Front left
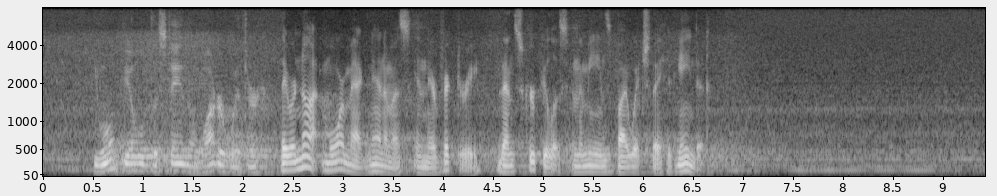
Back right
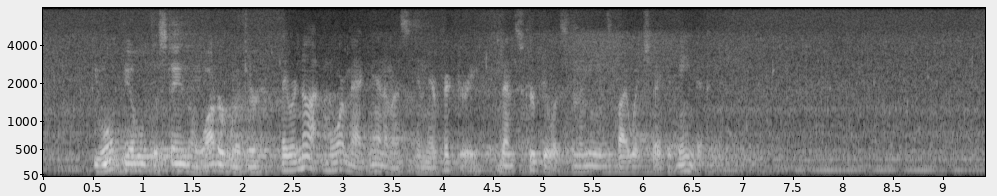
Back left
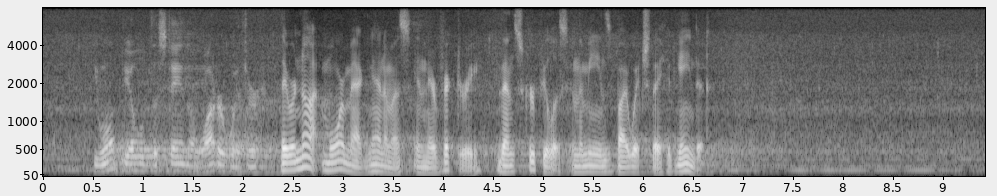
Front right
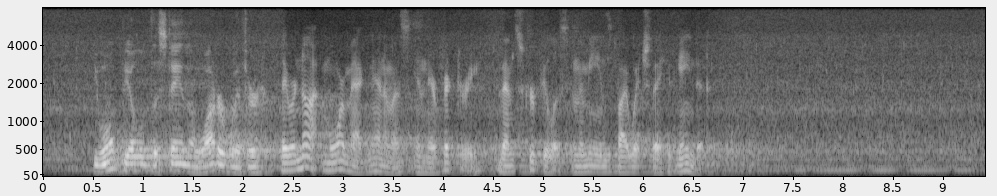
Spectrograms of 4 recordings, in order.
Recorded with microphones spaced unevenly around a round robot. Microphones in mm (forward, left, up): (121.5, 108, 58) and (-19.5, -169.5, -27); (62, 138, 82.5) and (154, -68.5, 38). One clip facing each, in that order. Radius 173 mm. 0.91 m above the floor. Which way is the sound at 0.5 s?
5° left.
